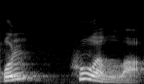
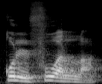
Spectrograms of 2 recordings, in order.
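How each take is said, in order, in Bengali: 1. দ্বিতীয় শব্দটি h ধ্বনি দিয়ে শুরু হয়েছে। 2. দ্বিতীয় শব্দটি f ধ্বনি দিয়ে শুরু হয়েছে। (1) "স্পষ্টভাবে বলতে হবে কুল হু আল্লাহ, এখানে হা" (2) "হাটাকে ফা বলে ফেলে, কুল ফু আল্লাহ এইভাবে বলে"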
